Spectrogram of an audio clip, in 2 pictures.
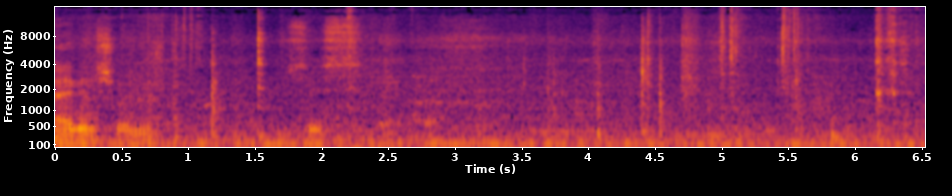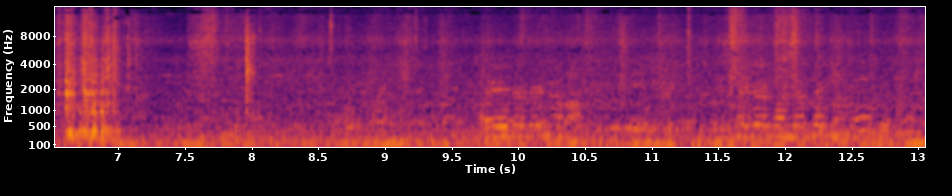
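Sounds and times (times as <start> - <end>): steady low hum: 1.6 - 6.4.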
